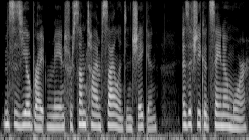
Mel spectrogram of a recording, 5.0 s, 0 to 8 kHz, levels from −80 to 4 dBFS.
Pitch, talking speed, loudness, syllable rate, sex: 195 Hz, 195 wpm, -17 LUFS, 4.9 syllables/s, female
